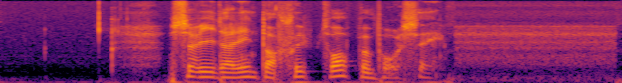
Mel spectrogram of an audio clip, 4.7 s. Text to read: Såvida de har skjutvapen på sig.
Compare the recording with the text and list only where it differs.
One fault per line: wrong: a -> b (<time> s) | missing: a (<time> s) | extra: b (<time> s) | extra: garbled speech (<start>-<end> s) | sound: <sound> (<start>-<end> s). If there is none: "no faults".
extra: inte (1.8 s)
